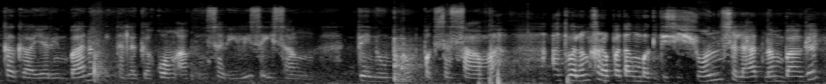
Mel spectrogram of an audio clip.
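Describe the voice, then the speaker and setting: A woman with a Filipino accent acting a doting but burdened mother in a radio drama, expressive in her delivery. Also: medium pitch, fairly quick, lightly acted. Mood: bitter, guilty. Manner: expressive, mixes English into Tagalog. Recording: very noisy radio drama recording, clicks.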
